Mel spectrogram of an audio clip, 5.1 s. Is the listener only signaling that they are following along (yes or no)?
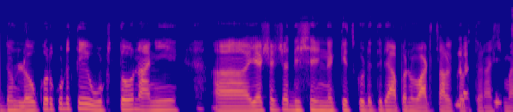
no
